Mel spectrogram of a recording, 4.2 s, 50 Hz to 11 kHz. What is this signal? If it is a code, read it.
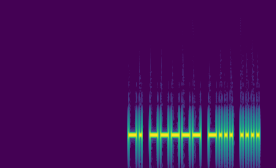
Morse code, heard as a keyed tone, about 27 wpm, 700 Hz. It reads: N0BH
